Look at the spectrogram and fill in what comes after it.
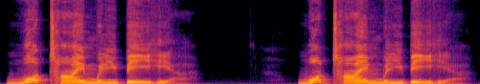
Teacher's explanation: we're going to use the downwards intonation and we're going to put here at the end of the question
